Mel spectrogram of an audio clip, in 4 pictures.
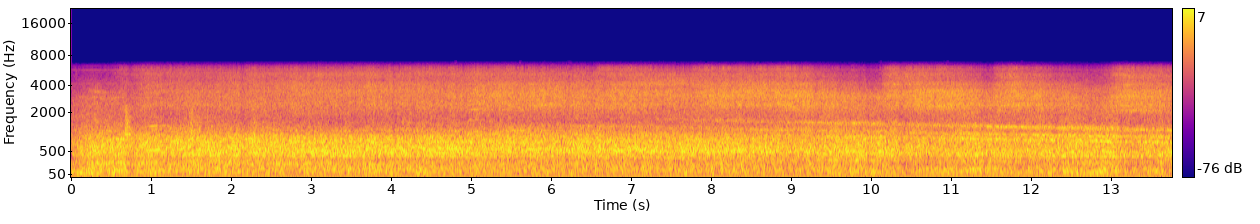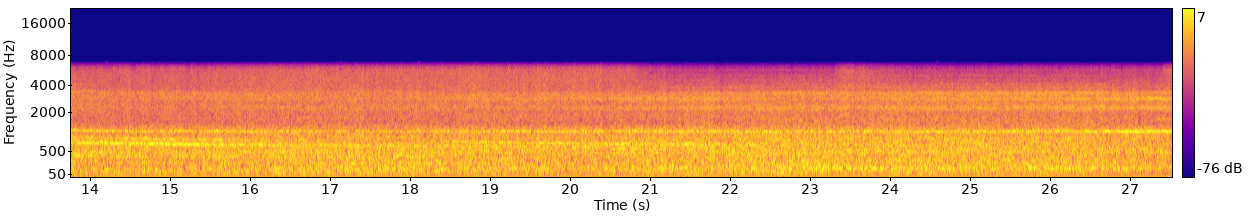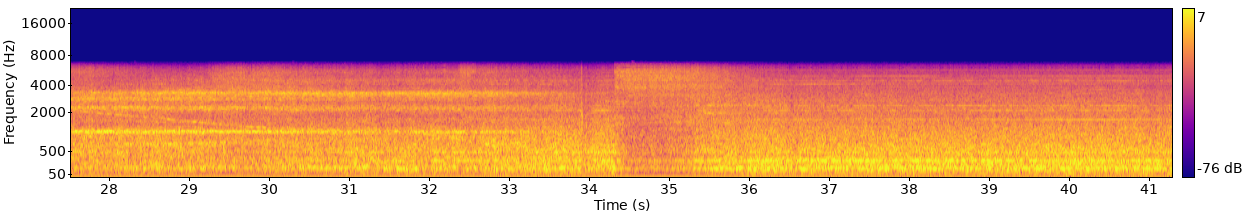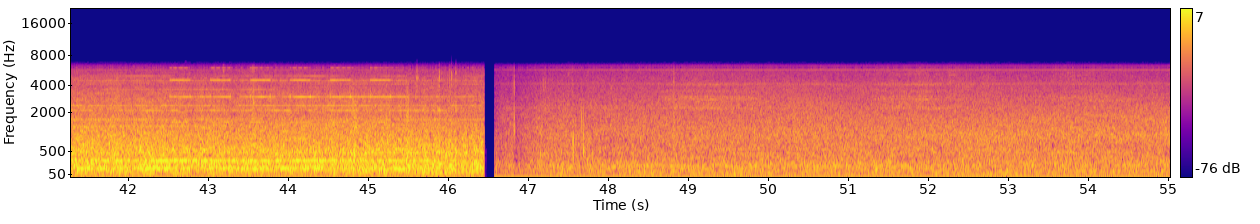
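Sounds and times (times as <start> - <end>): falling train whine: 0.0 - 46.4
electric train braking: 22.6 - 36.0.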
